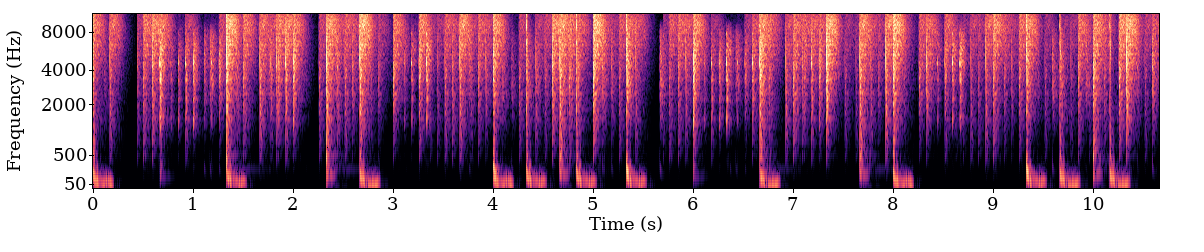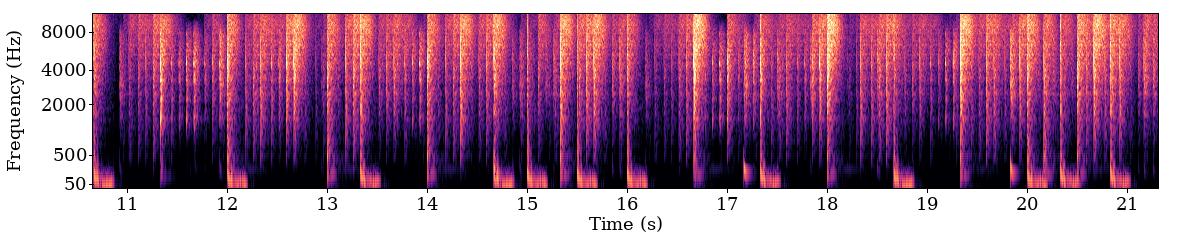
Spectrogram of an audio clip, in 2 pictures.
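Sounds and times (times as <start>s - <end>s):
rock drums FX beat: 0.0s - 0.3s, 1.4s - 1.7s, 2.4s - 2.9s, 4.0s - 5.6s, 6.7s - 7.1s, 7.7s - 8.3s, 9.3s - 11.4s, 12.0s - 12.4s, 13.0s - 21.2s.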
